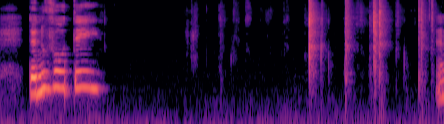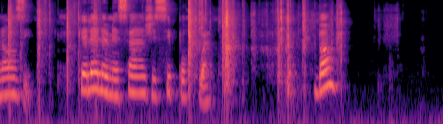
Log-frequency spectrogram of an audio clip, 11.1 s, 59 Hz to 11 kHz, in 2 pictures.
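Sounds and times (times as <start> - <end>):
cards clicking and tapping: 3.8 - 9.9.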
